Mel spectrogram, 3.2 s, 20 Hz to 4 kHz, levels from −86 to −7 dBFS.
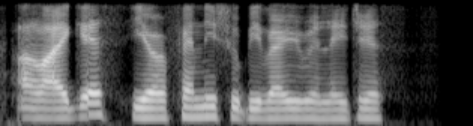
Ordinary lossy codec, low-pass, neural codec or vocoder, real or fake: none; 3.6 kHz; codec, 16 kHz in and 24 kHz out, 0.4 kbps, LongCat-Audio-Codec, two codebook decoder; fake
